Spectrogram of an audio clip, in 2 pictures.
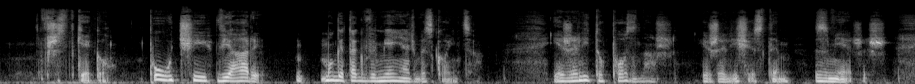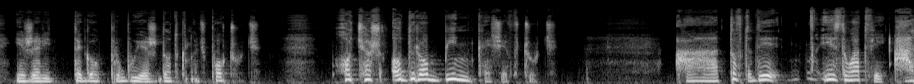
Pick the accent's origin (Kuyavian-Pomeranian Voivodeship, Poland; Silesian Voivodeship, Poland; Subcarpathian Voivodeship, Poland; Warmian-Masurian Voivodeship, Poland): Silesian Voivodeship, Poland; Świętochłowice; się urodziłam w tych Świętochłowicach, mieszkam na tych Lipinach, gdzie 90%, a może nawet 100% dzieci było takich jak ja.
